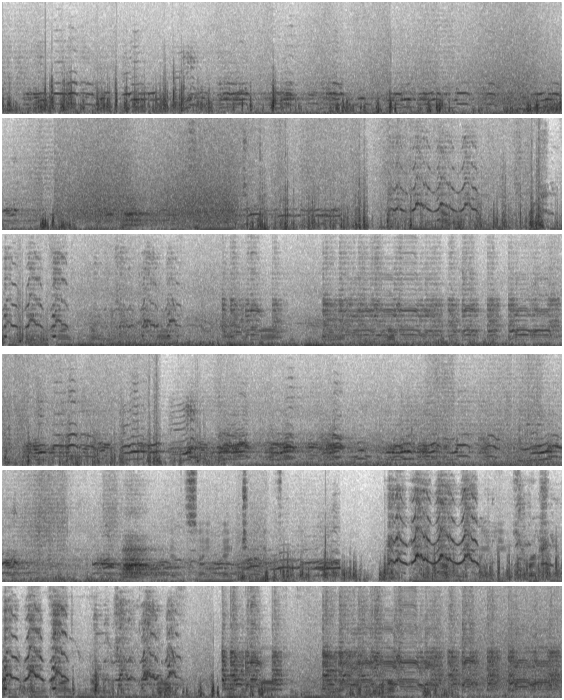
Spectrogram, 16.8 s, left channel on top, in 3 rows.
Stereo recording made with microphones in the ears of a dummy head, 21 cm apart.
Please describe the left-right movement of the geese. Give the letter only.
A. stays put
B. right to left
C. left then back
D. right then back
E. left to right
A.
